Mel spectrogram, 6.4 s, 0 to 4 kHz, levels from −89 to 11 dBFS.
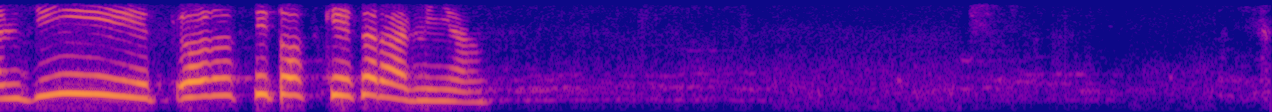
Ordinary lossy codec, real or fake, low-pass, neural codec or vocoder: none; real; 3.6 kHz; none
